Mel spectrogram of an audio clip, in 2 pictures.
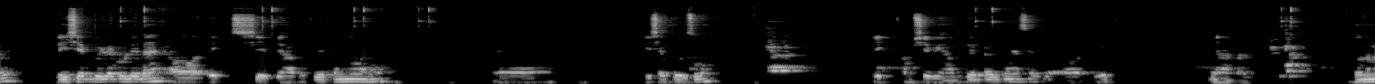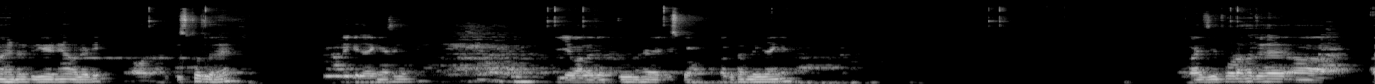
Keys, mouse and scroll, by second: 1.2 click, 2.6 click, 3.5 click, 4.1 ctrl+click, 6.8-7.3 alt+scroll up 1, 7.7 alt+scroll down 1, 9.7 click, 12.8 click, 13.6 a, 15.2-15.8 drag, 19.2 click, 19.6-20.3 drag, 23.6 click, 26.0 click.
